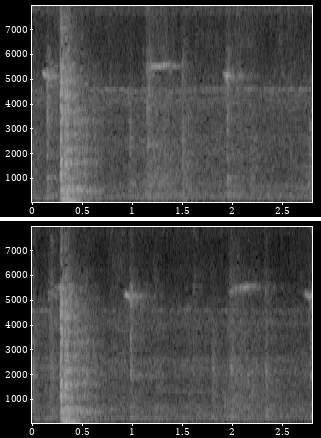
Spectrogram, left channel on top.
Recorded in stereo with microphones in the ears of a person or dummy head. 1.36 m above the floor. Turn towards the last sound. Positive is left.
turn(degrees=0)  # may be behind; listen again after turning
